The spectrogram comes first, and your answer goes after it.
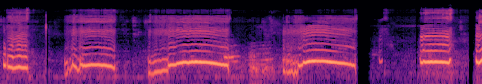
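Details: Cat voicing its emotions in a live recording: a series of long, wailing, harmonic-rich meows, some near two seconds long, repeated every couple of seconds with brief quiet gaps.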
